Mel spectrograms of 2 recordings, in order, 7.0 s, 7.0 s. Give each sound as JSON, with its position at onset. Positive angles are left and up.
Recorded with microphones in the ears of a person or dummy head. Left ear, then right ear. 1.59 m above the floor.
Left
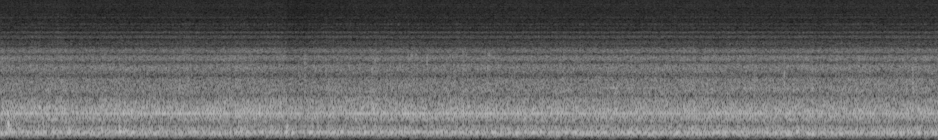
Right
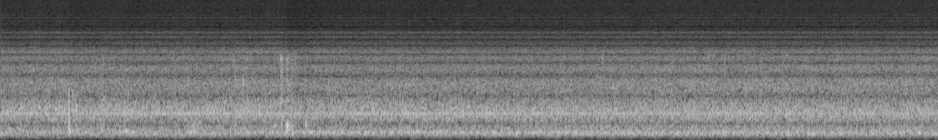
{"t": 0.0, "sound": "a fan", "side_deg": -5}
